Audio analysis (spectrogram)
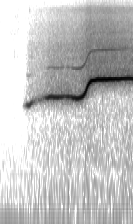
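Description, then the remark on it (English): A person whistles an imitation of a far-off elk bugle: one sustained tone that starts low, holds, then slides up to a higher pitch and grows louder, ending on a steady high note. “Yeah, way off bugle.”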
